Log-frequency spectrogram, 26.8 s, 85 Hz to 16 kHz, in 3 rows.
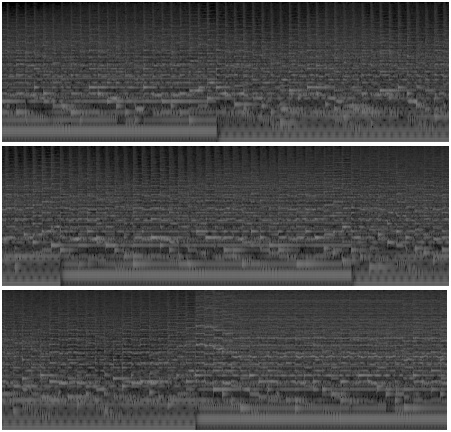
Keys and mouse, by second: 1.5 click, 1.9 click, 2.5 click, 6.1 v, 6.9 v, 7.6 alt+y, 7.7 click, 8.3 right click, 8.5 click, 11.9 right click, 12.2 click, 14.1 c, 14.6 KP_6, 14.7 Return, 14.8 click, 15.3 Escape, 16.7 click, 18.0 KP_1, 18.1 Return, 18.3 a, 18.4 click, 19.4 Escape, 19.9 click, 22.4 click, 22.8 KP_2, 23.1 KP_4, 23.2 Return, 23.4 a, 23.5 Escape, 23.7 click, 25.0 click, 26.4 right click, 26.6 click.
